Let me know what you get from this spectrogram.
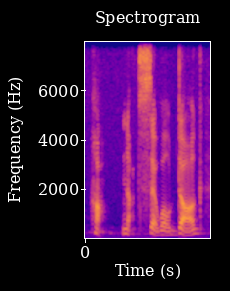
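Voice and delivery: scornful cry. A narrator's reading. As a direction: brush the dog off with contempt. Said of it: "the stepmother cried".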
